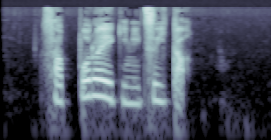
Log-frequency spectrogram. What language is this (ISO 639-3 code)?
jpn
